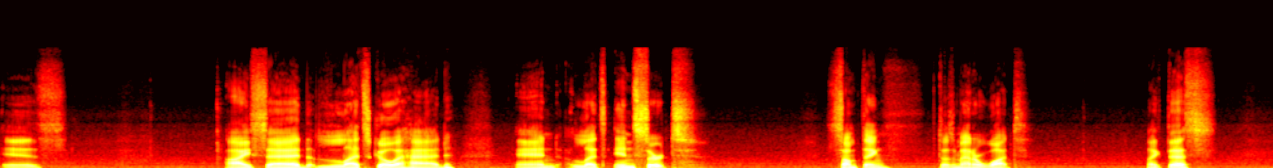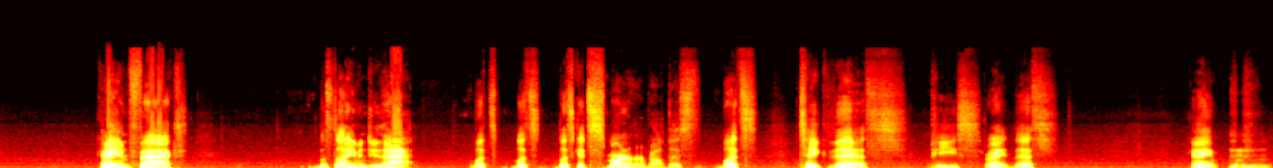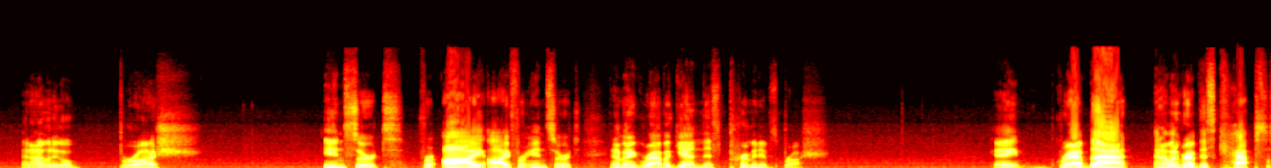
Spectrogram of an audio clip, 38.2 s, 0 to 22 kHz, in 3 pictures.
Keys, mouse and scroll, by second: 0.7 alt+right click, 2.2-5.7 ctrl+alt+right drag, 5.7 click, 6.0 typing, 9.4 click, 9.4 typing, 10.2 alt+right click, 13.8 ctrl+z, 14.9 click, 17.4 shift+f, 20.7 click, 21.2-22.5 alt+right drag, 22.5 click, 23.0 right click, 23.6 right click, 24.2 ctrl+right click, 25.9 n, 30.4-31.2 typing, 35.4 click.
